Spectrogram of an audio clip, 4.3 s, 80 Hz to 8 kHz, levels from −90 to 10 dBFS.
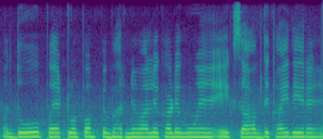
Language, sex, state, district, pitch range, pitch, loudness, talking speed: Hindi, female, Punjab, Kapurthala, 230-235 Hz, 230 Hz, -12 LUFS, 210 wpm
